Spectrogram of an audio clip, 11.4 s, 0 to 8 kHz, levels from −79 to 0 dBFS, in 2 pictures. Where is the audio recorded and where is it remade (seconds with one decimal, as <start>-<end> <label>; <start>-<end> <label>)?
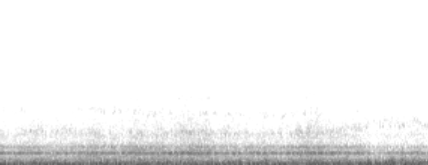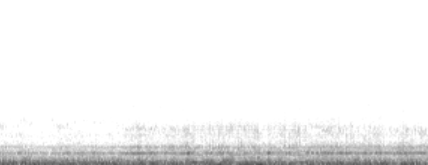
0.0-8.2 recorded; 8.2-9.8 remade; 9.8-11.4 recorded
